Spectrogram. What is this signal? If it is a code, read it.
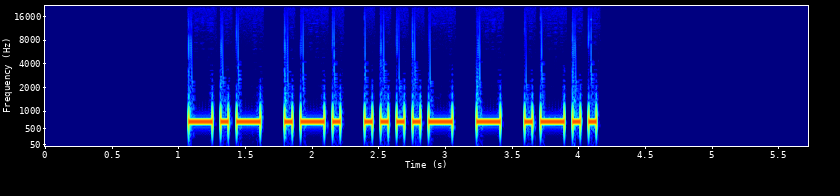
Morse code, heard as a keyed tone, about 20 wpm, 700 Hz. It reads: KR4TL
